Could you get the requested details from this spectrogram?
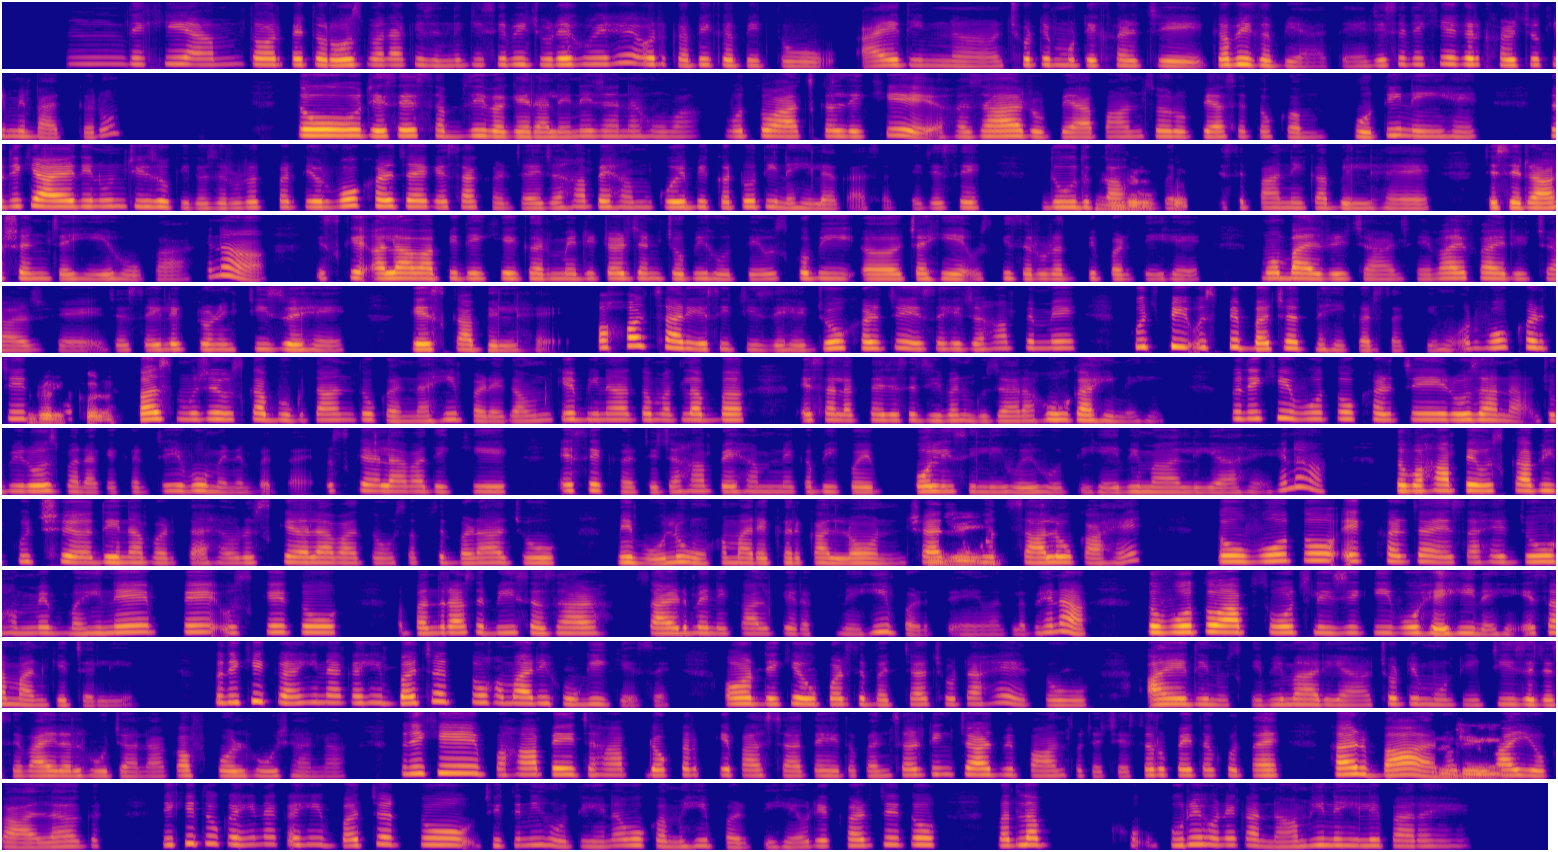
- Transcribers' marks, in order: in English: "डिटर्जेंट"; in English: "इलेक्ट्रॉनिक"; in English: "बिल"; in English: "पॉलिसी"; in English: "लोन"; in English: "साइड"; in English: "वायरल"; in English: "कफ-कोल्ड"; in English: "कंसल्टिंग चार्ज"
- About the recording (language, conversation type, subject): Hindi, advice, कैसे तय करें कि खर्च ज़रूरी है या बचत करना बेहतर है?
